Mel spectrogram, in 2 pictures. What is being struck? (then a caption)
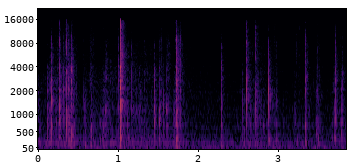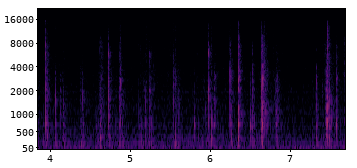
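Metallised plastic crisp bag. Long acrylic nails scratch and tap a small Doritos bag made of metallised plastic film, apparently still holding chips, lying on a knit blanket. A quick, uneven run of sharp, bright crinkles and crisp ticks follows, each dying away almost at once, with soft rustling between them.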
